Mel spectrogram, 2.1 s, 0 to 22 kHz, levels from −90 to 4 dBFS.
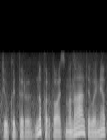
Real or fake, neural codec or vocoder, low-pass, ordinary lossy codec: fake; codec, 24 kHz, 0.9 kbps, WavTokenizer, large speech release; 5.4 kHz; AAC, 48 kbps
